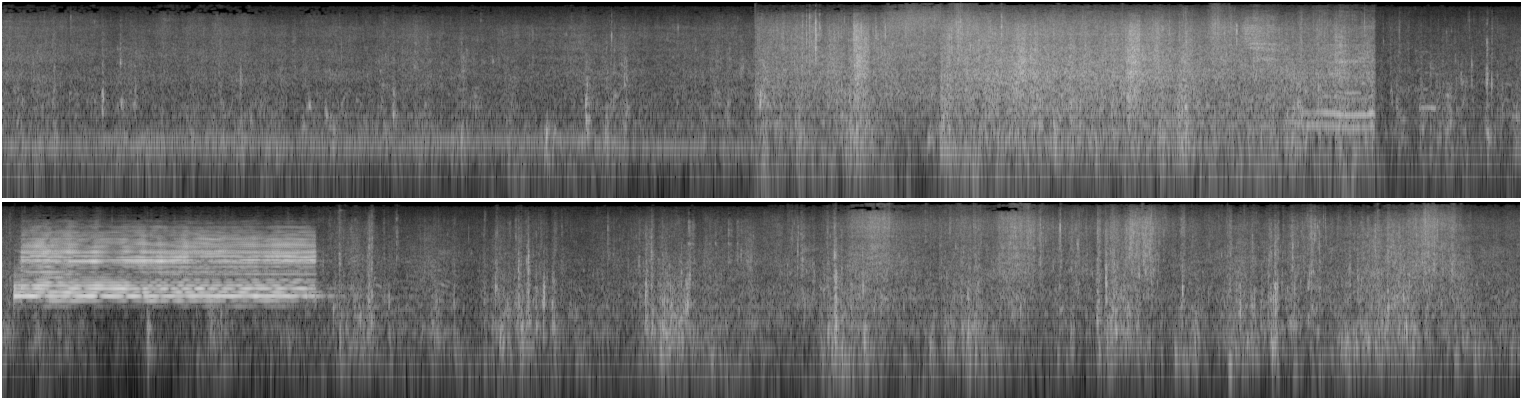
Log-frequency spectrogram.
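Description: Wind buffeting the microphone and water rushing around a moving boat, with a low steady hum in the first seven seconds. About halfway through, a loud, long horn blast of about three seconds, a race signal horn.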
